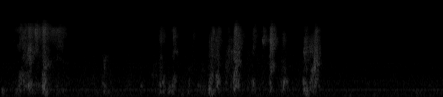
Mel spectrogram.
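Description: Faint scratchy rustling in short bursts, a cluster at the start and a run of them in the middle: newborn puppies shuffling and nursing against their mother on a blanket.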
